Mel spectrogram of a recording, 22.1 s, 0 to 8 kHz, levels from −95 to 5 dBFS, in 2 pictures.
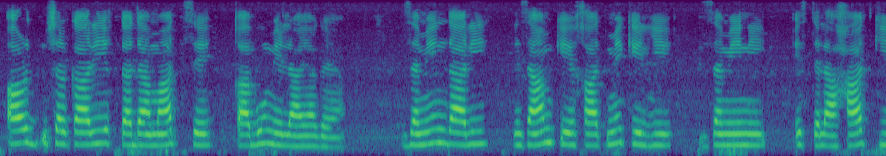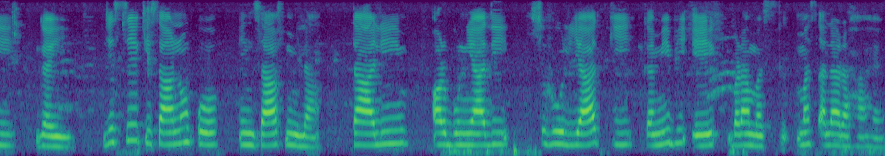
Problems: constant background noise, background conversations at intervals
